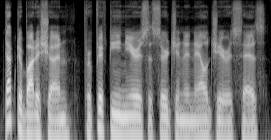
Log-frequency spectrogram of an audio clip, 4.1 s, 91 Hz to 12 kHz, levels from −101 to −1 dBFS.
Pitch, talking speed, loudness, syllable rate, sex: 95 Hz, 150 wpm, -21 LUFS, 4.0 syllables/s, male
